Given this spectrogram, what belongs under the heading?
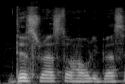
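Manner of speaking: ordinary talk, nothing marked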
